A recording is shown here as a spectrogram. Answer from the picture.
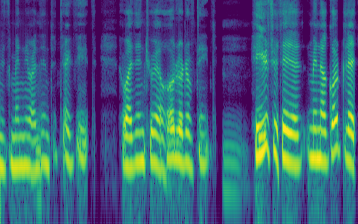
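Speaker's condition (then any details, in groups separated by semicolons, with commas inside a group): Cerebral palsy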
